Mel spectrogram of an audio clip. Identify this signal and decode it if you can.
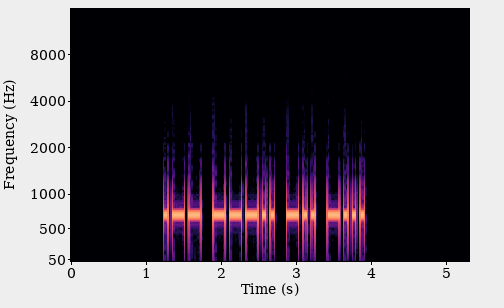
Morse code, heard as a keyed tone, about 22 wpm, 700 Hz. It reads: W8DB
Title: USA Call Signs - 4x Character Spacing - 22wpm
